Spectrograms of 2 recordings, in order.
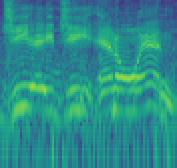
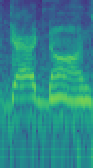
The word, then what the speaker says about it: Gagnon: How do you pronounce it? Gagne. Gagne, the French. I'm G-A-G-N-O-N.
